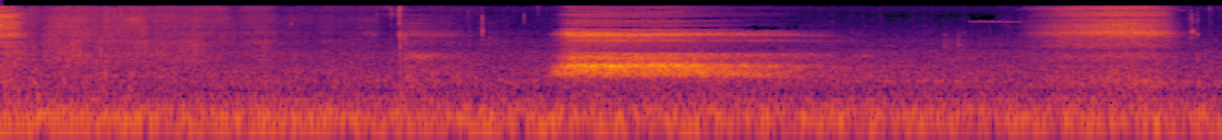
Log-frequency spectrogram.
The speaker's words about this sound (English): So let's close our eyes and take a deep breath.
